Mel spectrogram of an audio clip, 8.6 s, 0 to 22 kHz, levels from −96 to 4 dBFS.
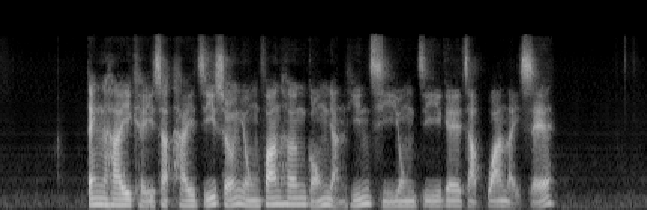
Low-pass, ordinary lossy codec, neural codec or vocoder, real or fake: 10.8 kHz; AAC, 64 kbps; codec, 24 kHz, 0.5 kbps, DualCodec; fake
